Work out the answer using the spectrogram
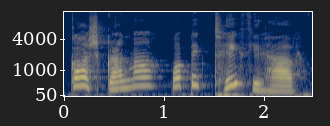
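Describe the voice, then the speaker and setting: A woman's voice: mid-range voice, expressive, measured pace, a bit bright, clean tone. A woman voicing a timid, polite little girl in a storybook tale, earnest and wide-eyed.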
